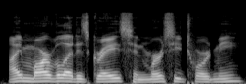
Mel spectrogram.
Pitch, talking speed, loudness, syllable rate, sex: 130 Hz, 220 wpm, -18 LUFS, 5.7 syllables/s, male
